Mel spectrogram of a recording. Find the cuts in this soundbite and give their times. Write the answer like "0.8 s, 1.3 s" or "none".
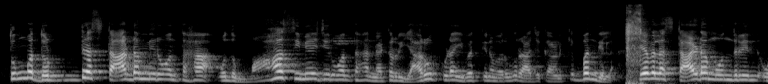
6.2 s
